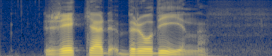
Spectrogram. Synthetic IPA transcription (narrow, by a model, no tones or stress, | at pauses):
ɾɪkaɖbɾʊd̪iːn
